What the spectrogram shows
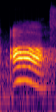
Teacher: आप उच्चारण करके देखिए तो आ हमारा मध्य से हो रहा है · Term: मध्य स्वर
